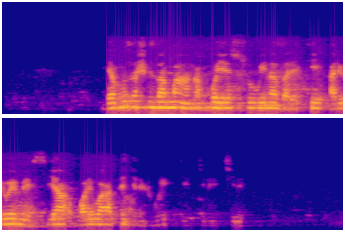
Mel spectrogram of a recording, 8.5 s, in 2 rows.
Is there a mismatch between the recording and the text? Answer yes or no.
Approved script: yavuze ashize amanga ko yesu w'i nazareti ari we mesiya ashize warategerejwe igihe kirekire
yes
